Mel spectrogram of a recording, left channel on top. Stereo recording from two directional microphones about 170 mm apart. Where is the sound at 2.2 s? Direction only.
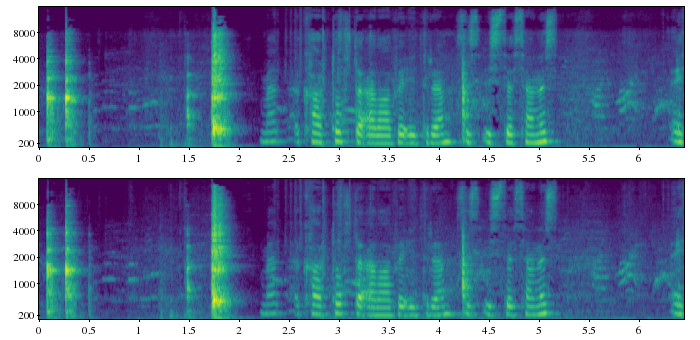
40° left (ahead or behind).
